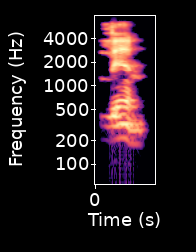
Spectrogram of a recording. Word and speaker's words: limb: Remember, no b, limb.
